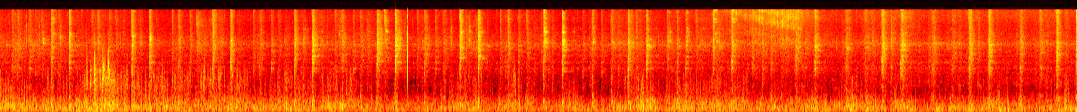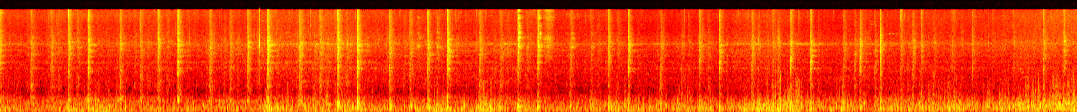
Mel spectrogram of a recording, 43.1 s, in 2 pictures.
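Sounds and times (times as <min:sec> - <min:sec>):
rumble of wheels on rail: 0:00.0 - 0:43.0
wheels clicking over rail joints: 0:00.0 - 0:43.0.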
